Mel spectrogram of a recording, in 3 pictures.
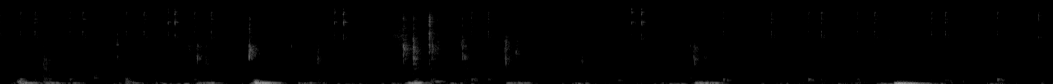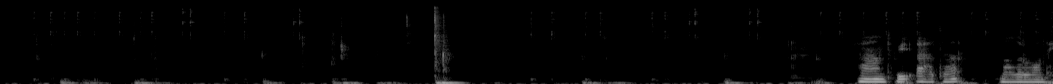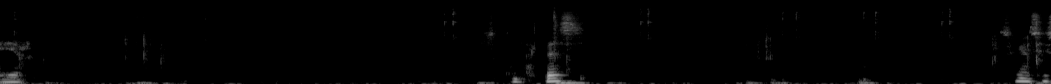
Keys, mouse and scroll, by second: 0.0 scroll down 2, 0.2 shift+middle drag, 0.7 middle drag, 0.9 scroll up 1, 1.2 scroll down 1, 1.2 shift+middle drag, 1.6 click, 1.9 middle click, 2.4 scroll up 1, 2.5 Tab, 3.1 ctrl+r, 4.0 Escape, 4.5 ctrl+z, 4.7 middle click, 5.0 a, 5.7 u, 6.9 Tab, 7.1 scroll down 1, 7.2-7.7 middle drag, 7.8 scroll down 1, 8.0 scroll up 1, 8.1 middle drag, 8.5 scroll down 1, 8.5 middle drag, 9.3 middle click, 9.7 scroll up 1, 10.0-10.4 middle drag, 10.5-10.8 scroll up 1, 10.8 middle drag, 11.1 shift+middle drag, 11.4 middle drag, 11.9 shift+middle click, 12.3 click, 12.6 scroll down 1, 12.7 middle click, 13.5 shift+click, 14.2 ctrl+l, 15.6 scroll down 1, 15.8 middle drag, 16.3 shift+middle drag, 16.7 scroll up 1, 17.0 scroll down 1, 17.0 middle click, 17.4 click, 18.0 shift+click, 18.3-18.7 scroll down 3, 18.7 shift+middle drag, 19.1 middle drag, 19.5 shift+middle drag, 19.7 shift+scroll up 1, 20.0 scroll down 1, 20.2 shift+middle drag, 20.7 middle click, 21.0 shift+middle drag, 22.3 alt+d, 22.5 x, 25.5 click, 26.5 KP_0, 27.5 click, 27.8-28.4 scroll up 2, 28.5 ctrl+s, 28.8 shift+middle drag, 29.0-30.2 scroll up 4, 29.7 shift+middle drag, 30.5 click, 31.3 g.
